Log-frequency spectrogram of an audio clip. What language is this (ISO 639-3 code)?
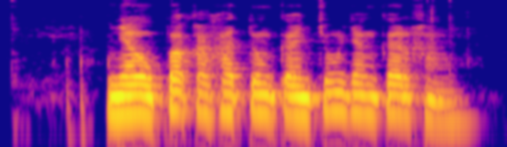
qxu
